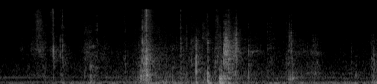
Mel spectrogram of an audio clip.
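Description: shuffling playing cards

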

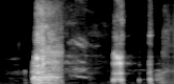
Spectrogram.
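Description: puppy noises

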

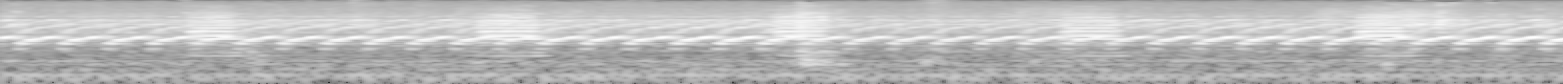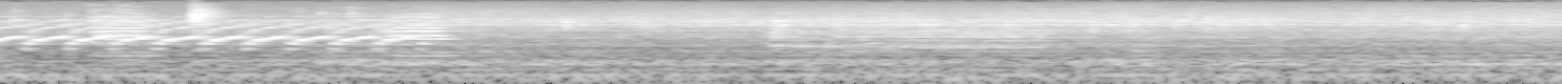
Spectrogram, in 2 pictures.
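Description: car alarm going off

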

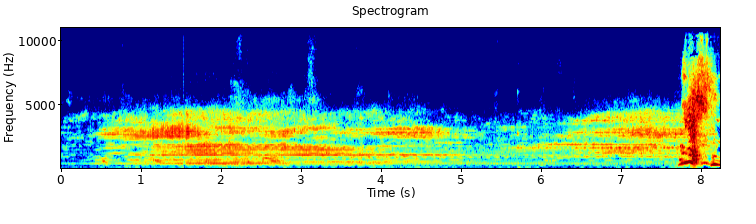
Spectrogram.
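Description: sneeze

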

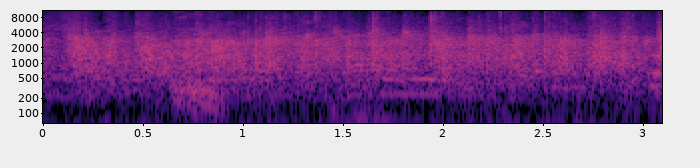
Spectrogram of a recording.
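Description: audience clapping hands

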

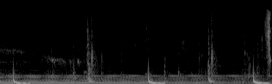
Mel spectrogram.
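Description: sipping tea

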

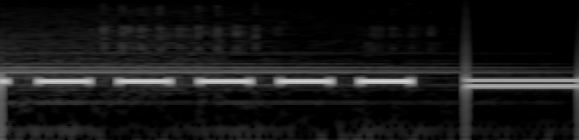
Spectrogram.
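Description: telephone dial tone

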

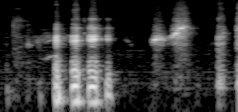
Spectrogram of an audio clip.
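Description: person whistling

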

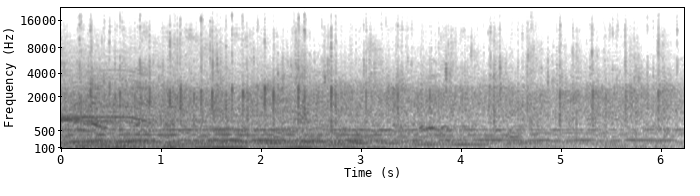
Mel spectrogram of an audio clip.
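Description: audience clapping hands

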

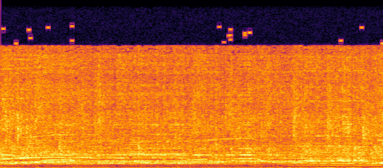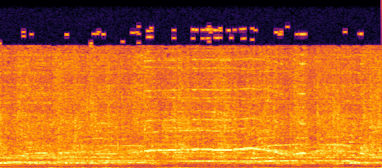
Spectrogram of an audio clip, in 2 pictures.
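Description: applause

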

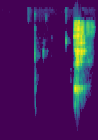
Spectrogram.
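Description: weak burp

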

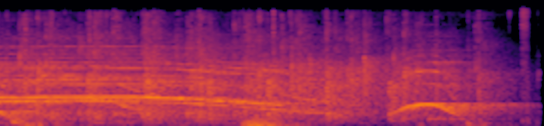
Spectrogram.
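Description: audience applause and cheering

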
